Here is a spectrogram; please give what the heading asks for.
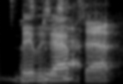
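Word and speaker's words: Bailey Zappe: Bailey Zapp.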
